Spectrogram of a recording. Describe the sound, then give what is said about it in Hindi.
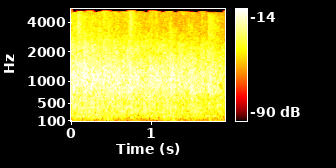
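Audience applause welcomes a guest at a gathering, a steady, muffled wash of clapping that holds evenly for two seconds. “आप एक बार जोरदार ताली बजा के इनका स्वागत करिए।”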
